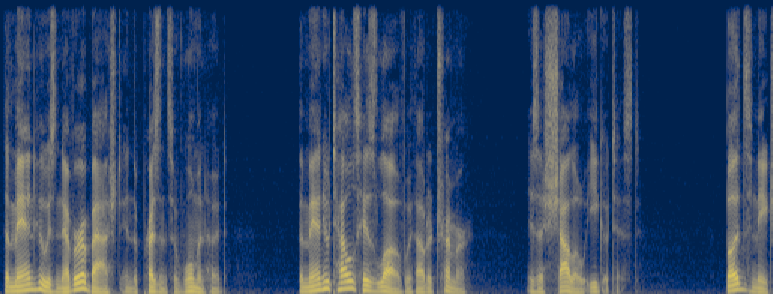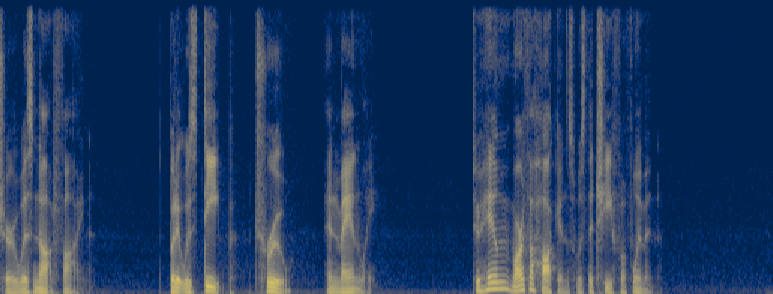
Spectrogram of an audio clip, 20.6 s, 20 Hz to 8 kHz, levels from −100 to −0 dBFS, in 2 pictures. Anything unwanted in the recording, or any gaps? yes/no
no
